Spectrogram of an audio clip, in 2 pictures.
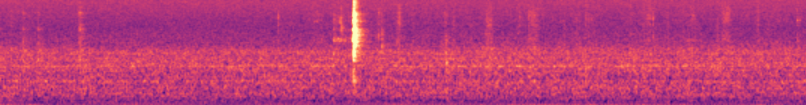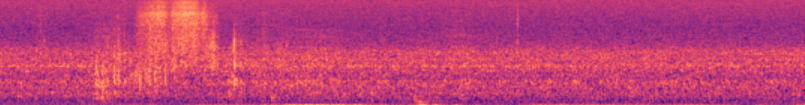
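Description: A plastic card case clicks and rustles as hands handle it.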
